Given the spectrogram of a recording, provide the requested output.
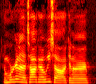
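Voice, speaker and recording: A woman's voice: medium pitch, brisk, a bit bright, smooth. A woman with a Maine accent co-hosting a podcast in casual chat, nasal and congested from a sore throat, chatty and self-deprecating. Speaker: podcast co-host.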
